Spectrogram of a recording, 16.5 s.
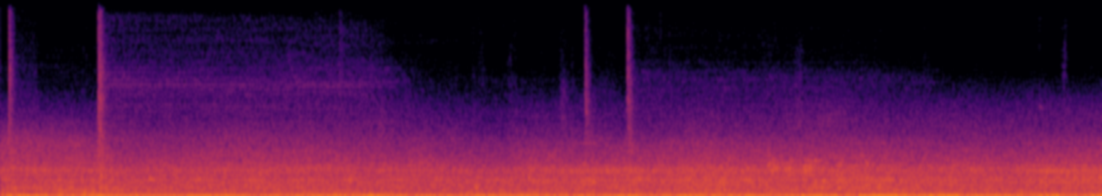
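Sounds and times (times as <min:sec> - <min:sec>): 
bus interior ambience at Istanbul airport: 0:00.0 - 0:16.3.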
